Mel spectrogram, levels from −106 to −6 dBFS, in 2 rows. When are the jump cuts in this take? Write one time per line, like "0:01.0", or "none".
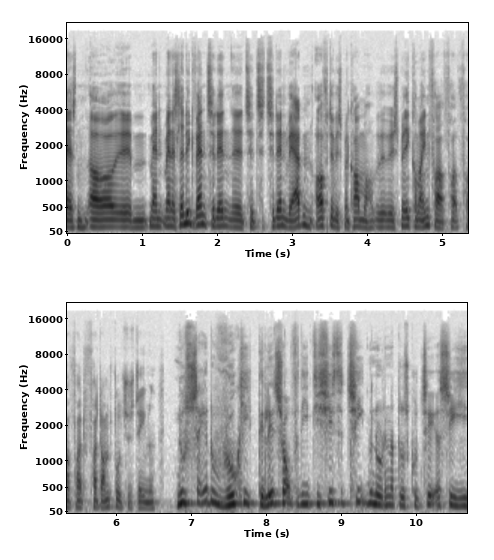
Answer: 0:06.6
0:09.6

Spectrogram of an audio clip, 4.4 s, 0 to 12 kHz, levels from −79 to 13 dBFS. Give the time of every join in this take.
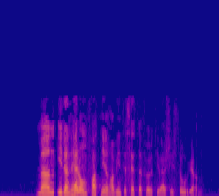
0:01.1

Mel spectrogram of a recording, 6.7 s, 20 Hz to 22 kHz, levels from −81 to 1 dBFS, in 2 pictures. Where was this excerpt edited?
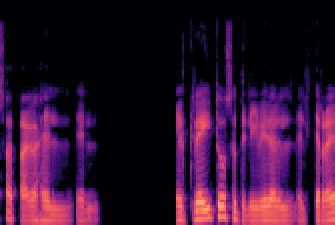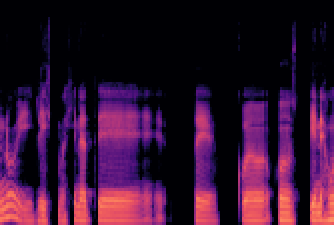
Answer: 0:03.9

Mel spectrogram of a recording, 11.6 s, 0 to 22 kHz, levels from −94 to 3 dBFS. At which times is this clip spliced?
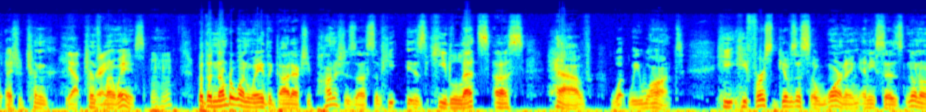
none

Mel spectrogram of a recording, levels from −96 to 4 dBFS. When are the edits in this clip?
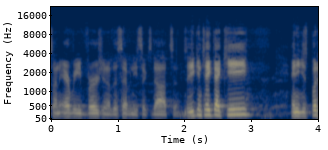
0:01.9

